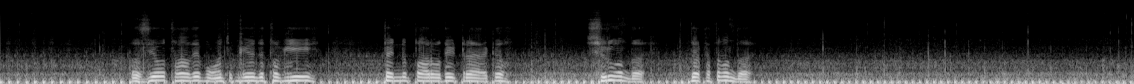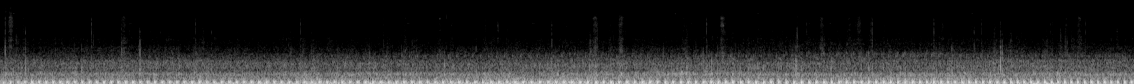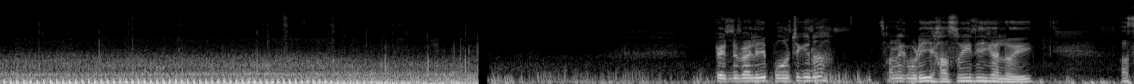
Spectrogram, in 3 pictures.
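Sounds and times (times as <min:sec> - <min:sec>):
motorcycle engine droning: 0:00.0 - 0:34.0.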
